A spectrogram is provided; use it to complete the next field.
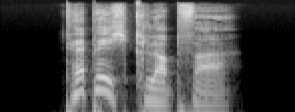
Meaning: carpet beater
- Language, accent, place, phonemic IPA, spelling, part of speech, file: German, Germany, Berlin, /ˈtɛpɪçˌklɔpfɐ/, Teppichklopfer, noun, De-Teppichklopfer.ogg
